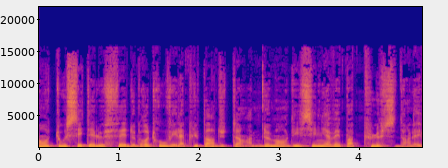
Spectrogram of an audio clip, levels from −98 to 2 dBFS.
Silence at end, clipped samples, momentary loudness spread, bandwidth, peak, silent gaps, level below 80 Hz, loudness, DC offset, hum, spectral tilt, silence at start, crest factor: 0 s; under 0.1%; 5 LU; 16 kHz; -12 dBFS; none; -42 dBFS; -26 LUFS; under 0.1%; none; -4.5 dB/octave; 0 s; 16 dB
